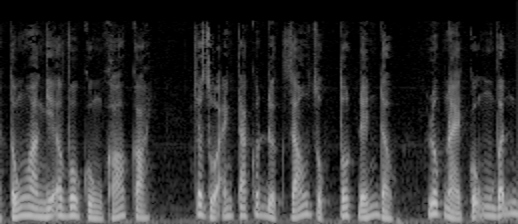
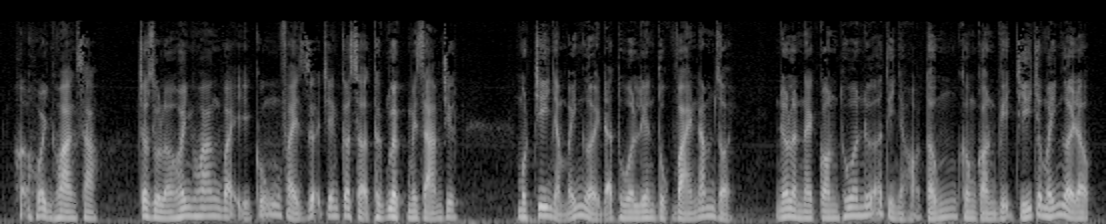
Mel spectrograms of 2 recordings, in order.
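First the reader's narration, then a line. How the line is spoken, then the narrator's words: Loud laughing. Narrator (Vietnamese): Tống Hòa Đồng cười lớn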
